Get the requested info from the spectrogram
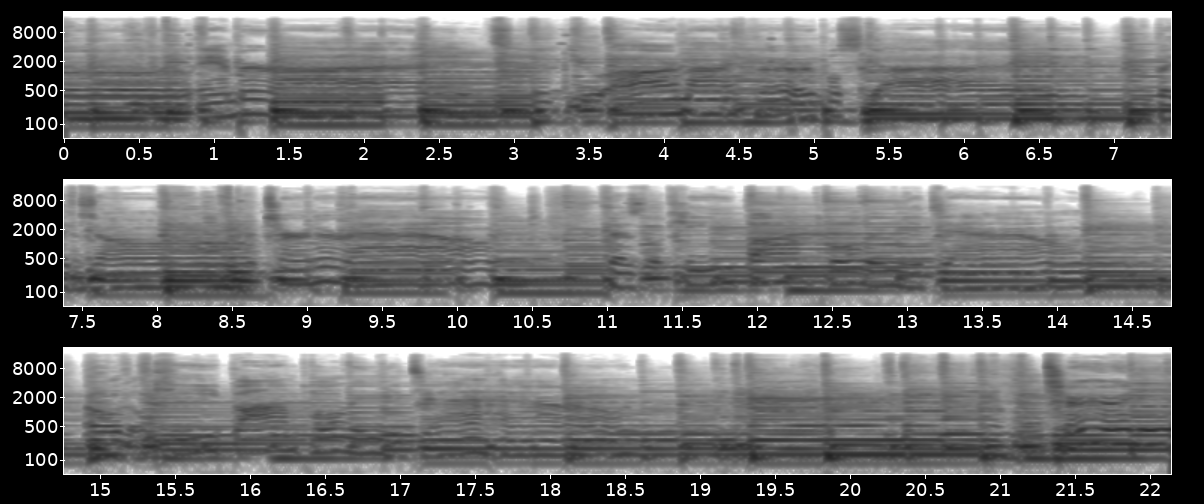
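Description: Steel-string acoustic guitar strummed in a steady song accompaniment, with a man's voice singing over it.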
